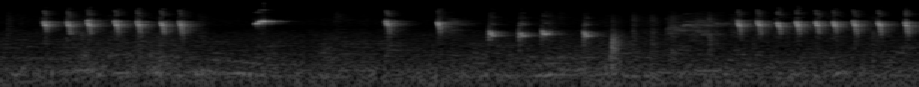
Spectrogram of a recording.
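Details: Sunbird song used as tutor material for cage birds: fast runs of high ticking notes, a bright whistled note, then descending chirps and another rapid ticking burst.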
